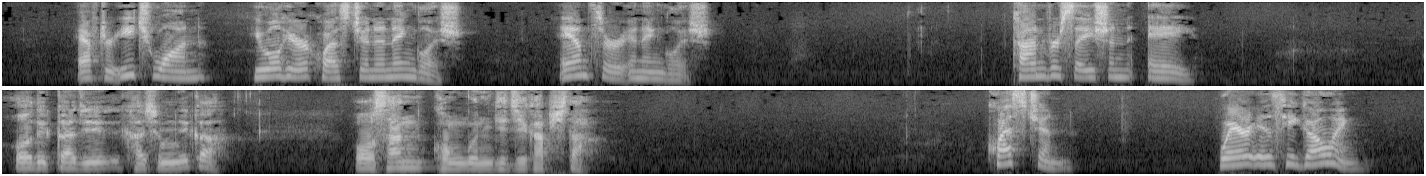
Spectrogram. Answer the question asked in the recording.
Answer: He's going to Osan Air Force Base.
